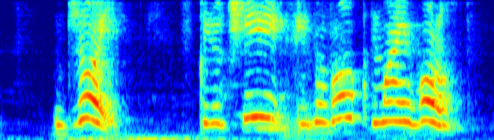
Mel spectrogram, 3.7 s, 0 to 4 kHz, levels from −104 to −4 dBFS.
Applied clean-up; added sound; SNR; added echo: neural mask model DeepFilterNet 3.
